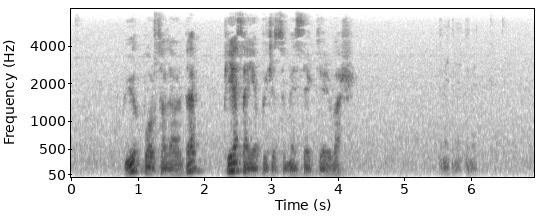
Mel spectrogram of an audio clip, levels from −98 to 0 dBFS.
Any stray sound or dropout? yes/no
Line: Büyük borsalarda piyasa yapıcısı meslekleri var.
yes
